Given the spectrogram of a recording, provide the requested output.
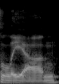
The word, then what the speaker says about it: Lion: is it's the kids it's pronounced Leon I used to call him lion as a kid but it's Leon yeah Leon is pretty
